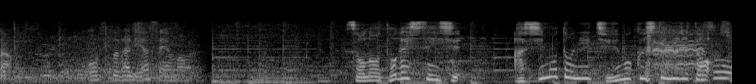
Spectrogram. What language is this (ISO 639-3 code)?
jpn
